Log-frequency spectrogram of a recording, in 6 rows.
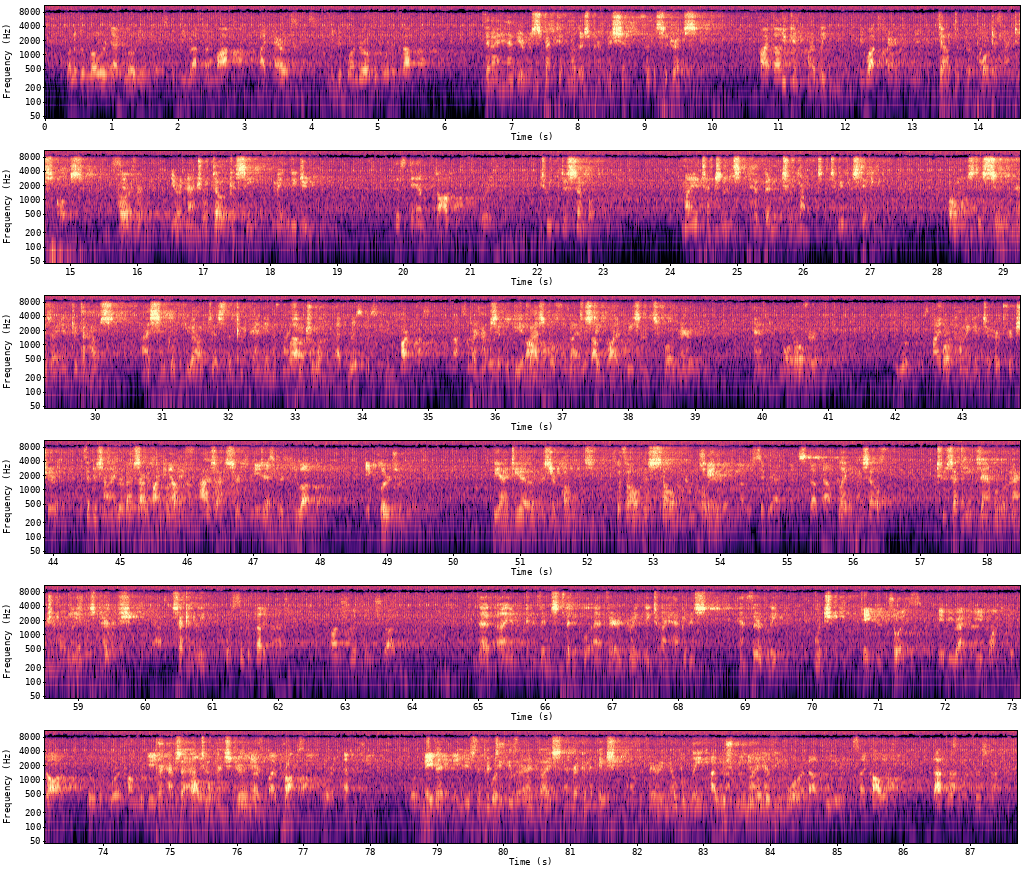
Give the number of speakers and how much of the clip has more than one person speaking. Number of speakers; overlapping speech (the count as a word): two, about 22%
